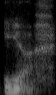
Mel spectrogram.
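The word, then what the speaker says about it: Oia: make your way to the spectacular town of eia it's spelled o i a looks like Oya but it's pronounced e in uh Greek here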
